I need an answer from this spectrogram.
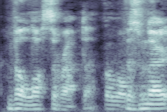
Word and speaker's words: Velociraptor: Velociraptor. It's not lol. Velociraptor. There's no lol.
